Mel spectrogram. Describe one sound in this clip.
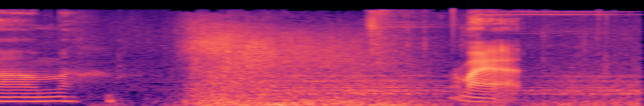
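A deep rushing whoosh swells and fades.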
